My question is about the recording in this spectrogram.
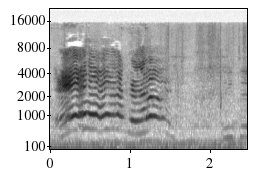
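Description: A child's high-pitched excited squeal, wavering in pitch, followed at once by a second, shorter one.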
